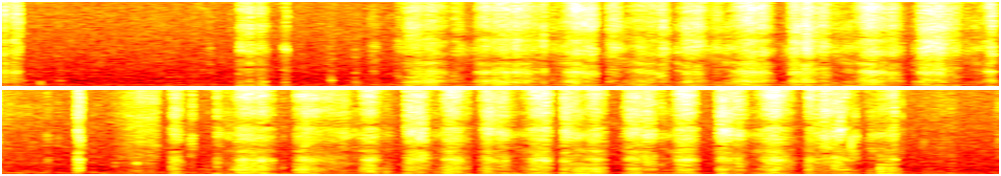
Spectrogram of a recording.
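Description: A gold metal fountain pen nib, held in the fingers, scratches across lined cream writing paper in cursive strokes. After a short quiet start, it makes a rapid, uneven run of brief, dry, bright scratching strokes with little low end. The scratches stop almost at once between strokes, at a soft level.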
